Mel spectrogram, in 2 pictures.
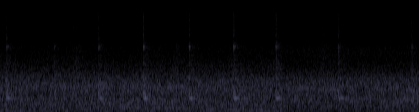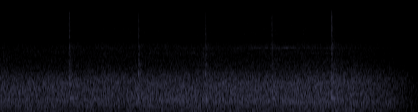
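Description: Faint room tone with light, sharp ticks at uneven intervals, roughly one every half second to a second.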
